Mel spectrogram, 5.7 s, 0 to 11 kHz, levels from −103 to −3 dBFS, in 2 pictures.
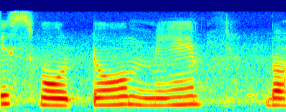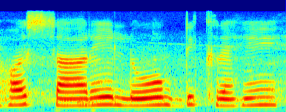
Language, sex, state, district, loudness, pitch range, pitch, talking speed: Hindi, female, Uttar Pradesh, Lucknow, -16 LUFS, 210-230 Hz, 220 Hz, 95 wpm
